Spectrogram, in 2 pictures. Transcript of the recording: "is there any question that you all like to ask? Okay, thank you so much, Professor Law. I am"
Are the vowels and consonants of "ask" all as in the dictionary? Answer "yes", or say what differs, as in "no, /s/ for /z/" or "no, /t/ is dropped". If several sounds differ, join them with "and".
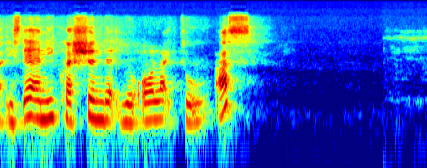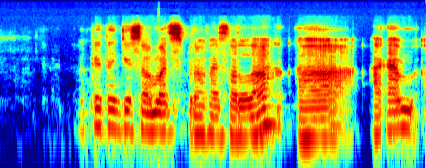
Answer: no, /k/ is dropped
